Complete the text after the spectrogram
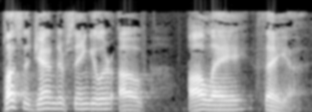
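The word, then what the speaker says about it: aletheia (ἀλήθεια): And aletheia, A-L, long E-T-H-E-I-A, aletheia.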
